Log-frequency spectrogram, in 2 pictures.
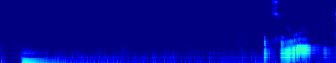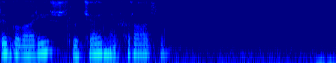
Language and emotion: Russian, sad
